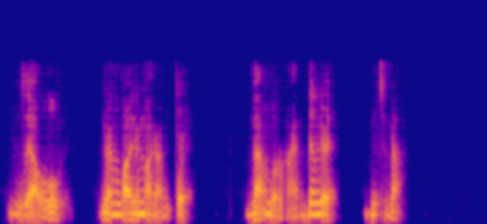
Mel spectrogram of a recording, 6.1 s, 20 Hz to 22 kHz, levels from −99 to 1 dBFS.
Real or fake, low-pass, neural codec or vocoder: fake; 7.2 kHz; codec, 16 kHz, 0.5 kbps, FreqCodec, larger model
